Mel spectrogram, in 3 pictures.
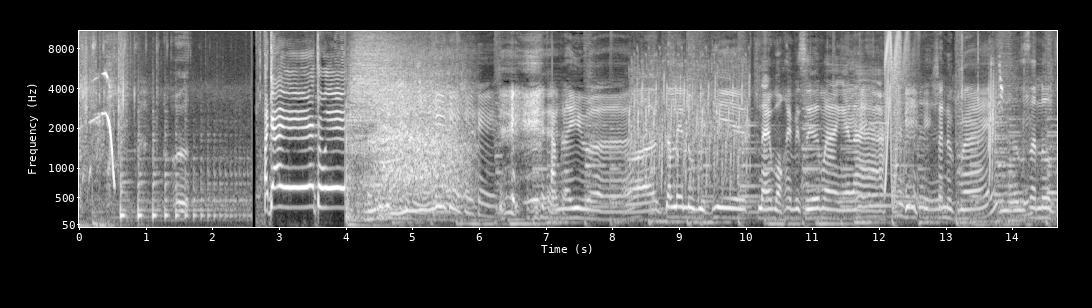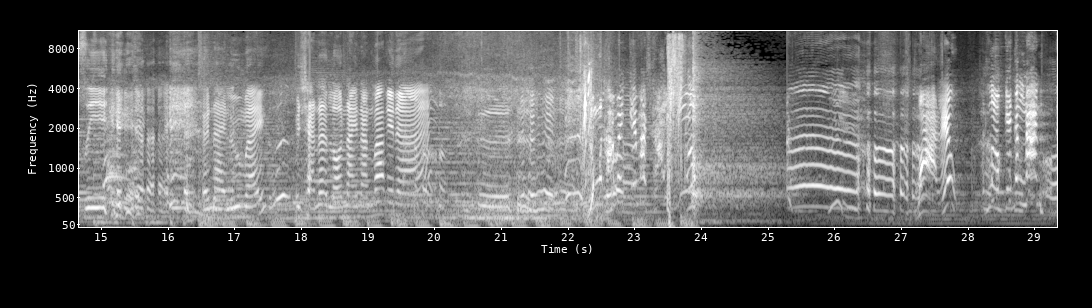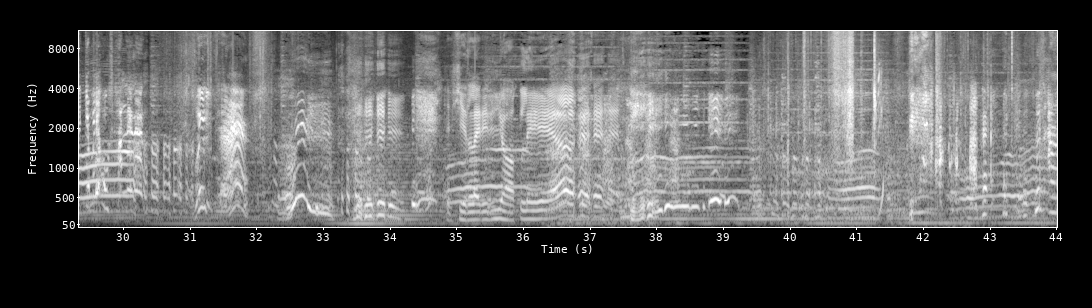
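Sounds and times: background music: 0.0 - 44.0
man laughing: 4.6 - 7.2, 15.0 - 16.5, 20.0 - 22.2, 25.3 - 27.4, 29.1 - 31.2, 32.5 - 34.5, 36.4 - 44.0
person crying out wordlessly: 25.3 - 26.5, 34.9 - 36.5, 37.7 - 39.8.

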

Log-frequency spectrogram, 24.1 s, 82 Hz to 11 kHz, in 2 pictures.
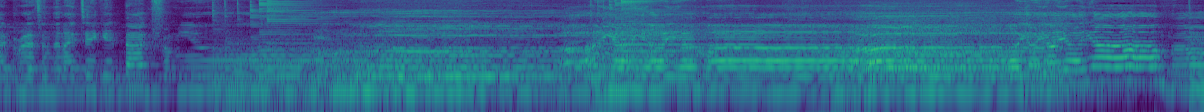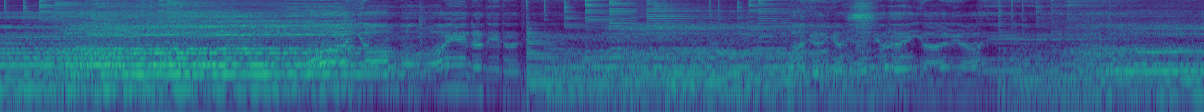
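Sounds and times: acoustic guitar: 0.0 - 24.0
voices singing wordless melody: 0.0 - 24.0.

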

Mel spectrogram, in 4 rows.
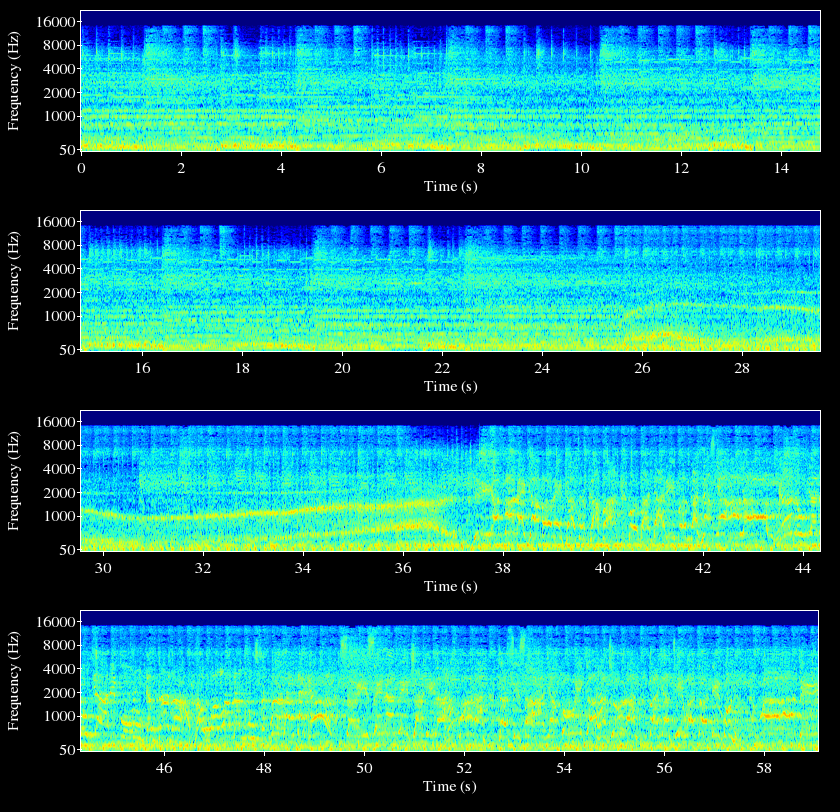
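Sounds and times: heavy metal backing track: 0.0 - 59.0
man yelling singing: 34.2 - 59.0.

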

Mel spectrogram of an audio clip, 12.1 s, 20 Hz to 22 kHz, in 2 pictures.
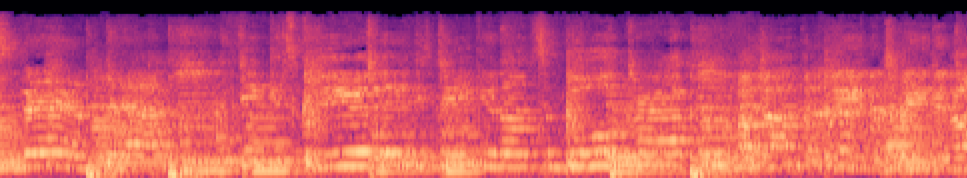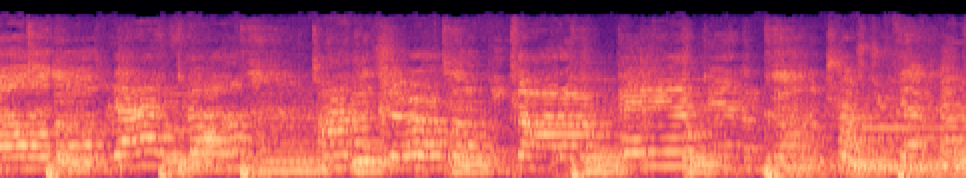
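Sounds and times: live instrumental accompaniment: 0.0 - 12.0
man singing: 0.0 - 12.0.

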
